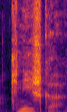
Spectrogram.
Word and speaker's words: Knizka: Knischka oder Knischka? – Knischka, so wie, wie das Knie und ein Sch dran.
